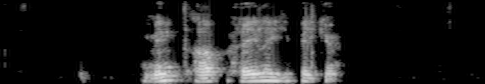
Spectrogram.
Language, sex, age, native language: Icelandic, male, 40-49, Icelandic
